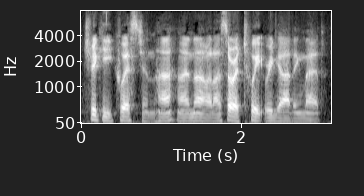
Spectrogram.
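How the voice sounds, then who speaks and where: A man's voice: sits low, brisk. A man acting as a conference track chair, giving an informal, chatty and slightly hesitant live introduction of a speaker.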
